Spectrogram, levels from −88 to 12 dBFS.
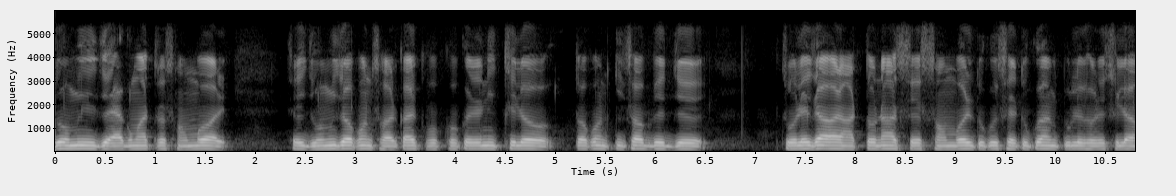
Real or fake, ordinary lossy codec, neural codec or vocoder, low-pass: real; AAC, 48 kbps; none; 5.4 kHz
